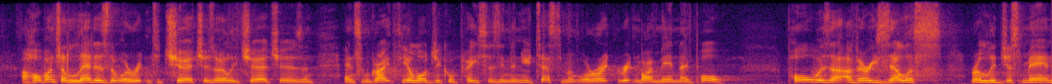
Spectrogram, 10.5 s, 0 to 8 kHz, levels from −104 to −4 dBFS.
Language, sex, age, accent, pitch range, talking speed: English, male, 20-39, Australian, 160-190 Hz, 210 wpm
